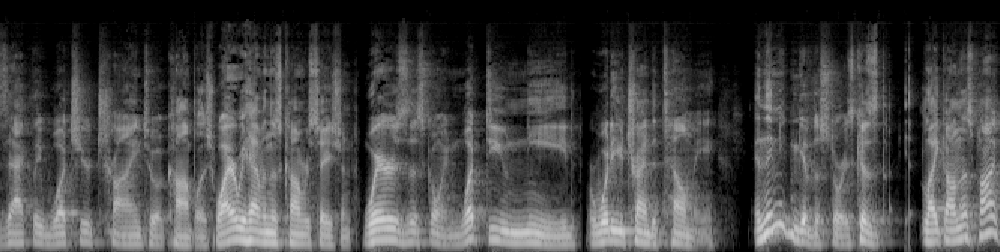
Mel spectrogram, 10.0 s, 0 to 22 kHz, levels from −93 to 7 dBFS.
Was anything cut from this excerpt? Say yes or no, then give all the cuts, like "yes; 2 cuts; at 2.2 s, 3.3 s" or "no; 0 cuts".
yes; 2 cuts; at 3.6 s, 5.8 s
